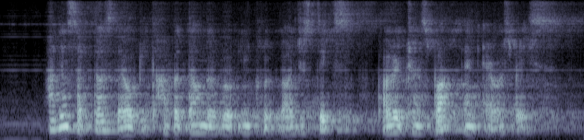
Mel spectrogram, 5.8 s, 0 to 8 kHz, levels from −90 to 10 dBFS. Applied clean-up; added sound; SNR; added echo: neural separator model SepFormer DNS4.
